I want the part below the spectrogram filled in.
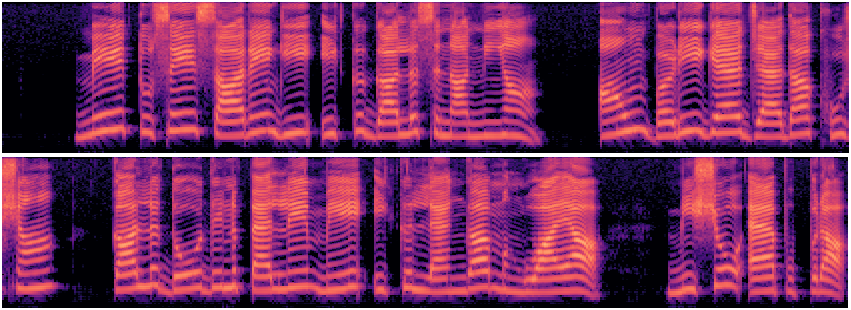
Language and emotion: Dogri, neutral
